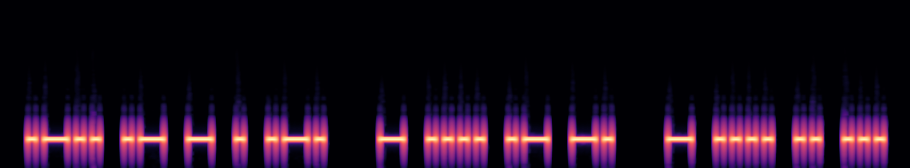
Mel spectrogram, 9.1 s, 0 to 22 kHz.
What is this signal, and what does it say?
Morse code, heard as a keyed tone, about 16 wpm, 700 Hz. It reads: LATER THAN THIS
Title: Sentences from Top 1000 Words - Review Part 4 - 15wpm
